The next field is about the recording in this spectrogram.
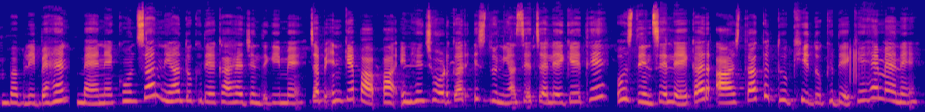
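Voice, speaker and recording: A woman's voice: sits high, unhurried, few pauses. A woman voicing a loving, long-suffering mother bird in a cartoon, pleading and emotional. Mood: sorrowful. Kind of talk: Hindi cartoon character dialogue.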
